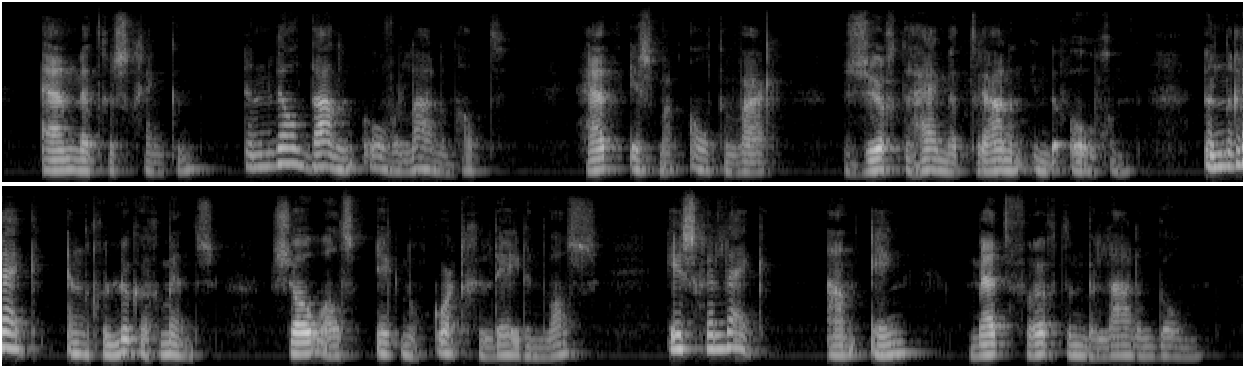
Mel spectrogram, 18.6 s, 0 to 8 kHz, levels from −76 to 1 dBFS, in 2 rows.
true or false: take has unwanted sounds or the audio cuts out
false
